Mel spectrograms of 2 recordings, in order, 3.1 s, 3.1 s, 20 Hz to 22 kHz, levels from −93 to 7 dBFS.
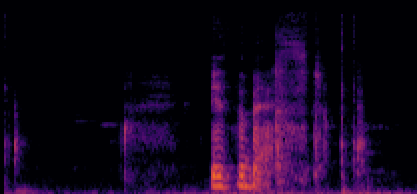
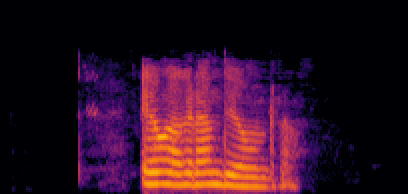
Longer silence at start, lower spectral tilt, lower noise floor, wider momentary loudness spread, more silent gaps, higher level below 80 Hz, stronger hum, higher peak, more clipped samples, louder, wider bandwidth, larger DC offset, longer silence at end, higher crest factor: second, 0.1 s vs 1.05 s; about the same, -6 dB/octave vs -7 dB/octave; second, -72 dBFS vs -88 dBFS; first, 23 LU vs 17 LU; neither; about the same, -64 dBFS vs -62 dBFS; neither; second, -22 dBFS vs -2 dBFS; neither; second, -38 LUFS vs -16 LUFS; first, 16.5 kHz vs 6.6 kHz; neither; second, 0.05 s vs 0.85 s; about the same, 20 dB vs 16 dB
